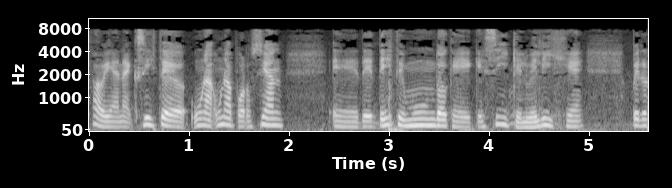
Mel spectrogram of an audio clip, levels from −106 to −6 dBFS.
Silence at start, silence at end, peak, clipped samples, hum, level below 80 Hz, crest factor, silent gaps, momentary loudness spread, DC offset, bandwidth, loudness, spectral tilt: 0 s; 0 s; -6 dBFS; under 0.1%; none; -46 dBFS; 18 dB; none; 9 LU; under 0.1%; 8 kHz; -23 LUFS; -5 dB/octave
